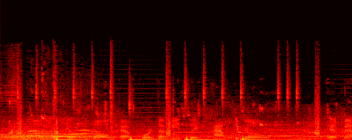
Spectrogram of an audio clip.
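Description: Background hip-hop beat: deep sustained bass notes, regular drum hits and fast hi-hat ticks, laid over game audio with voices underneath.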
